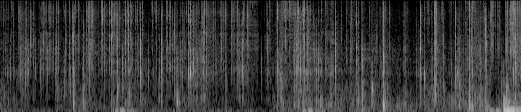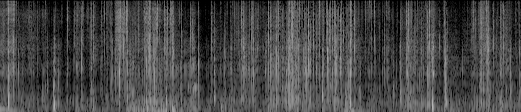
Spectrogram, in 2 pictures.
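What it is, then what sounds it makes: Foil cracker sleeve crinkled. Fingertips of both hands crinkle and pull open the folded top of a hollow metallised plastic/foil Ritz cracker sleeve with crackers still inside. The result is a steady stream of bright, crisp crinkling with dense sharp crackles and short tearing rustles. One louder crack with a brief low thump stands out around the middle.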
